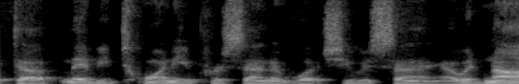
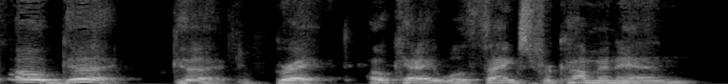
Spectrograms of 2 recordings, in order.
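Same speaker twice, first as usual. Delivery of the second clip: mock-cheerful, high and loud dismissal; upbeat brush-off; 8 semitones higher, 5 dB louder than usual. Director politely ends an actor's audition, upbeat brush-off. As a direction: imitate a director's bright, high-pitched thanks.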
